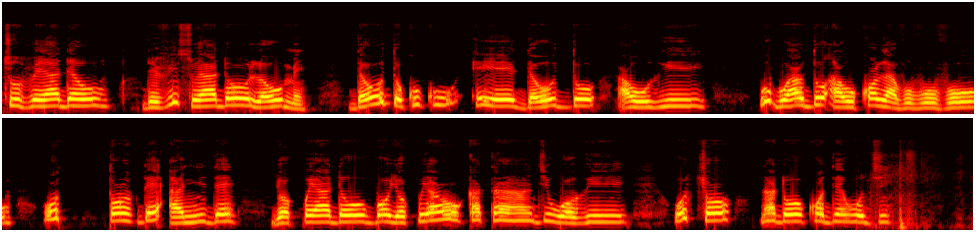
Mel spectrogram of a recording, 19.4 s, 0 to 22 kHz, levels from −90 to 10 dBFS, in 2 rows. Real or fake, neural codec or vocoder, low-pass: real; none; 10.8 kHz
